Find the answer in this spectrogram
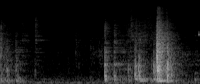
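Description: Air fryer basket drawer being pushed back into the air fryer: a faint click near the start, then a short run of knocks and rattles about a second in, loudest as the drawer clunks home.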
